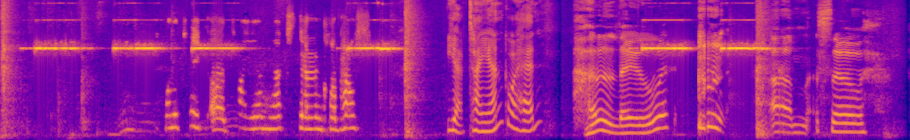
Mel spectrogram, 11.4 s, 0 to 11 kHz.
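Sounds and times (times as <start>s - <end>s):
smoke alarm beeping with a high piercing electronic tone: 0.0s - 5.2s, 7.9s - 9.9s
speech: 2.1s - 4.7s, 5.6s - 11.1s.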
